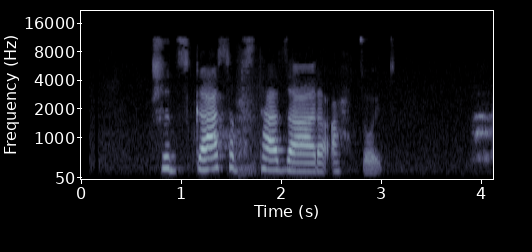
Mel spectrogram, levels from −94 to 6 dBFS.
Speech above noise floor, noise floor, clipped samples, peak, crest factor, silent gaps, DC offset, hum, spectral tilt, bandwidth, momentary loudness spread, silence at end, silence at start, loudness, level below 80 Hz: 40 dB; -75 dBFS; under 0.1%; -16 dBFS; 22 dB; none; under 0.1%; none; -2.5 dB/octave; 11.5 kHz; 19 LU; 0 s; 0.7 s; -34 LUFS; under -90 dBFS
